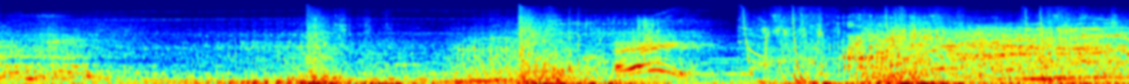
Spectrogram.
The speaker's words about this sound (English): The creature breaks through the door from the corridor.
